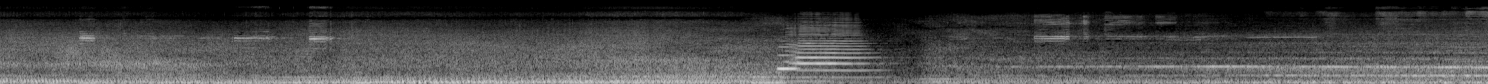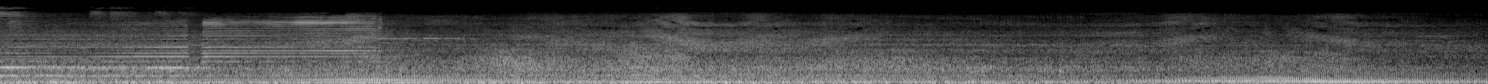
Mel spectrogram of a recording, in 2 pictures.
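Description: WAP-7 electric locomotive hauling a passenger train past at speed. A steady rumble comes first, then a short air-horn blast about eight seconds in. A longer horn note follows, its pitch falling slightly. The coaches' wheels then rumble past on the rails.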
